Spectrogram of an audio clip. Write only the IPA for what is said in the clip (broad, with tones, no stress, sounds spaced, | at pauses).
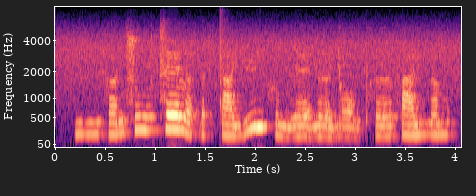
j iː˨ h ɐ˨˥ n s uː˥ t͡s ɛː˥ l ɐ˨ t̚ ɐ˧ t̚ t̪ aː˨ j yː˥ ŋ h ʊ˨˩ ŋ l ɛː˨˩ n̪ œː˨˩ j ɔː˨˩ ŋ pʰ œː˨ f aː˨˧ j n̪ ɐ˧ m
